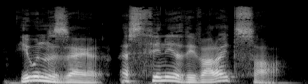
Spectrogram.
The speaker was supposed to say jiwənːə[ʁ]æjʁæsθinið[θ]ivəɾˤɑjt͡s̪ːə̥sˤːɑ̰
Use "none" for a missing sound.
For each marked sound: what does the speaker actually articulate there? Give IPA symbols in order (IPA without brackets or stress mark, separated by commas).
z, ð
